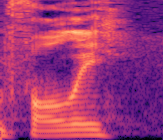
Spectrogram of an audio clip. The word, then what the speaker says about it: Foley: Yes, my name is William Foley, F-O-L-E-Y.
